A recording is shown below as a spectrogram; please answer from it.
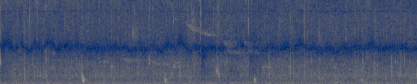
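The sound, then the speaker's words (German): Warm early-spring rain falling as a steady, dense hiss with a few sharper taps scattered through it, moderately quiet and with no voices. “Der Regen ist ganz warm”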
